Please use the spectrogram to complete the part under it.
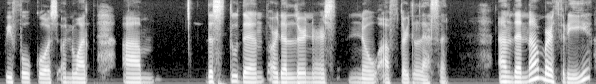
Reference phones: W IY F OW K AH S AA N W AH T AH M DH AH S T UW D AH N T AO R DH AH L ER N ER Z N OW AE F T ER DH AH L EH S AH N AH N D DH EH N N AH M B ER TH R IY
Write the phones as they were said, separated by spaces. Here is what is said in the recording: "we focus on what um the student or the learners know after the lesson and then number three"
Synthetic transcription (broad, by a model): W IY F OW K AH S AA N W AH T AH M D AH S T UW D AH N T AO R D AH L ER N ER S N OW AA F T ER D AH L EH S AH N AH N D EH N N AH M B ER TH R IY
